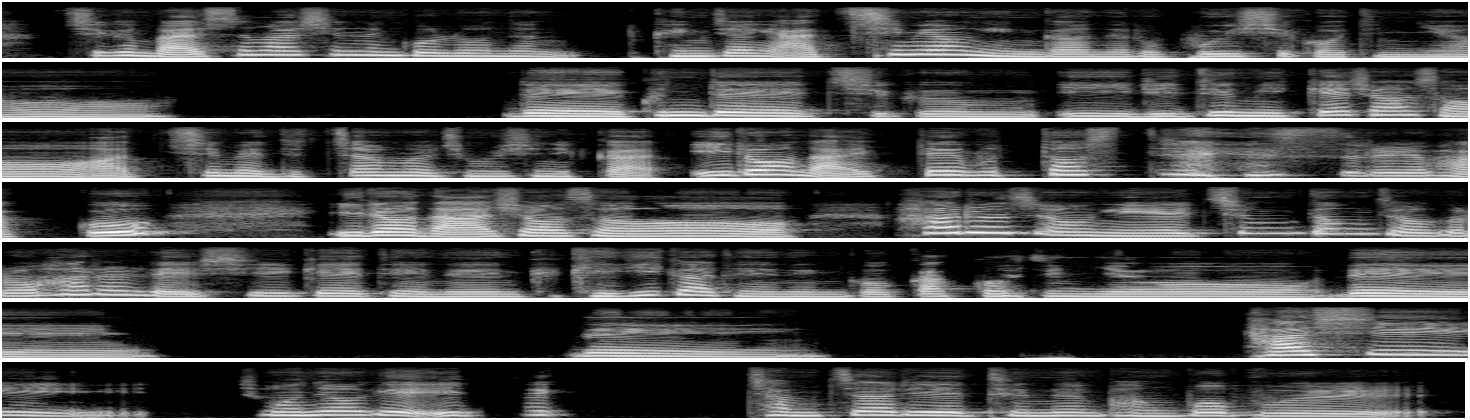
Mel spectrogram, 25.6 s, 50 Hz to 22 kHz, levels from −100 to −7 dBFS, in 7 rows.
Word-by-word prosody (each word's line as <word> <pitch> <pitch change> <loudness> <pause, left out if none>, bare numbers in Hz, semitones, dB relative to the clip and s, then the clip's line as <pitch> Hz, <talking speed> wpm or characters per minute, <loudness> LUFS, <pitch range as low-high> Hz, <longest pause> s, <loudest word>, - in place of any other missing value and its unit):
지금 225 +1 -2
말씀하시는 270 - -1
걸로는 195 -6 -2 0.2
굉장히 190 +1 0
아침형 295 - 0
인간으로 160 -4 -2
보이시거든요. 150 -2 -5 0.8
네. 185 -3 +5
근데 225 0 +4
지금 170 -4 -5
이 185 -1 -1
리듬이 205 +5 +2
깨져서 205 - -1
아침에 205 -4 -2
늦잠을 220 +8 -1
주무시니까 180 -3 -4
일어날 260 - +4
때부터 270 - 0
스트레스를 250 -7 -4
받고 300 - +4 0.4
일어나셔서 190 -4 +3 0.2
하루 410 +2 +6
종일 210 - -1
충동적으로 345 - -3
화를 290 +4 0
내시게 195 +1 -2
되는 165 -2 -2
그 170 +3 -19
계기가 240 +10 0
되는 165 -6 -4
것 155 -1 -6
같거든요. 170 -3 -2
네. 160 -7 +1 1.0
네. 180 -6 0 1.1
다시 270 -5 +1 0.2
저녁에 260 0 +1
일찍 260 +5 -5 0.4
잠자리에 240 -1 +1
드는 220 0 -1
방법을 200 -4 -2
200 Hz, 260 characters per minute, -23 LUFS, 170-240 Hz, 1.1 s, 하루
